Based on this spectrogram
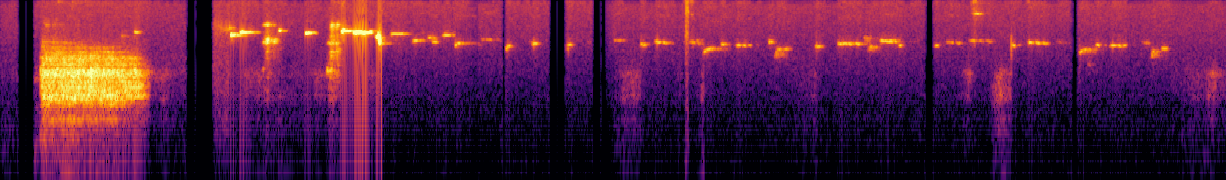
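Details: Grey warbler song, from a small New Zealand bush bird with a very loud call for its size that visits gardens mainly in spring. A long, thin, high, wavering trill drifts gently downward after a brief breathy sound at the start.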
